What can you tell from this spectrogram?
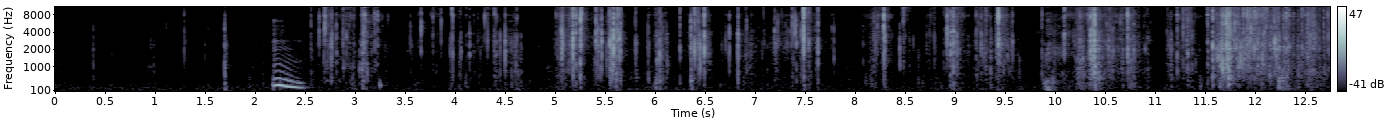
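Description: Plastic sweet and chocolate wrappers crinkling and rustling as they are handled, with some tearing, in quick crackly clusters starting about two seconds in.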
